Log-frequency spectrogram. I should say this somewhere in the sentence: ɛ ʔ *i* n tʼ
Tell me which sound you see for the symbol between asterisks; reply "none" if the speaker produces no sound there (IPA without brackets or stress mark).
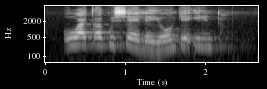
iː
